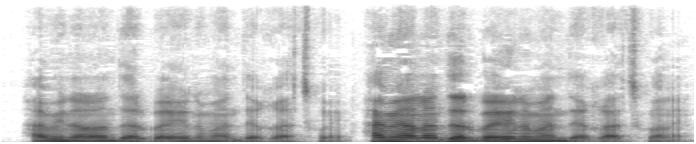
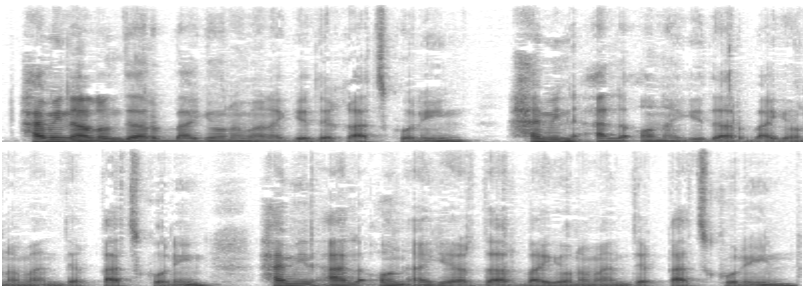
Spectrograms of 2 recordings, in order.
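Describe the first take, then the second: First: «همین الان در بیان من دقت کنید» fast with clipped vowels; rushed careless delivery. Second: «همین الان در بیان من دقت کنین» every vowel articulated fully; clear careful diction. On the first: Teacher contrasts careless fast speech. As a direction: gabble «همین الان در بیان من» quickly, mouth barely open. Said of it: "مثلاً بگم". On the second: Teacher models clear articulation to students. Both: Shown as a demonstration.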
